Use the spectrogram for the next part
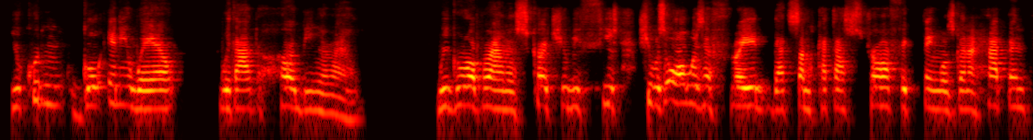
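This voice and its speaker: In a rough recording, a high-voiced man from Haiti speaks as a spiritual teacher. His reflective monologue is earnest and inward-looking, and he feels his way toward each word.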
